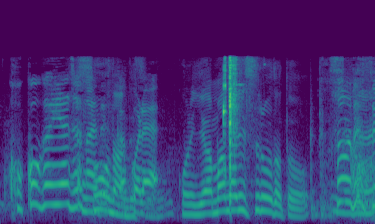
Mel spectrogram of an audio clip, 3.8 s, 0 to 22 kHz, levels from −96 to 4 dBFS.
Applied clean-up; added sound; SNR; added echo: none; Shatter; -5 dB; none.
